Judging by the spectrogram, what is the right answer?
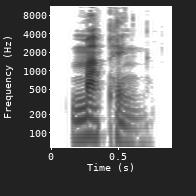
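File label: "mapping", English, British English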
